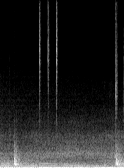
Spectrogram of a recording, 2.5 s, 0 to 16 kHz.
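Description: Kugoo G2 Pro electric scooter riding over a paved path: a steady low rumble of the wheels on the pavement with a faint hum. A few short high chirps come about a second in.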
